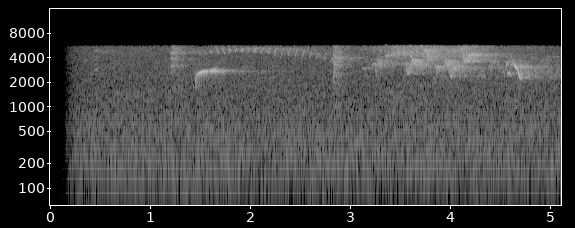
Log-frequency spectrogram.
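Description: Songbirds singing: a fast trill and a clear whistled note about a second in, then a run of short chirps and downward-slurred notes from several birds.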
